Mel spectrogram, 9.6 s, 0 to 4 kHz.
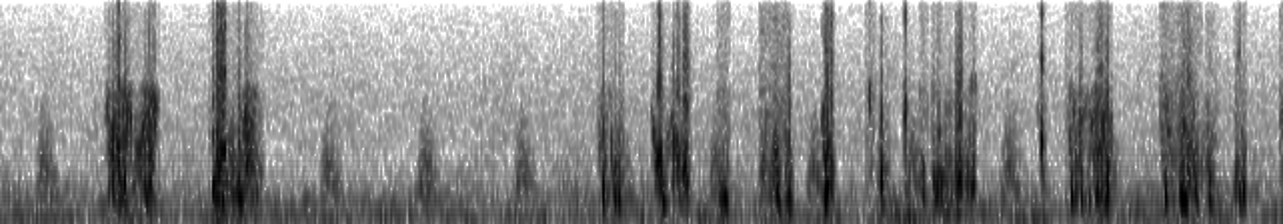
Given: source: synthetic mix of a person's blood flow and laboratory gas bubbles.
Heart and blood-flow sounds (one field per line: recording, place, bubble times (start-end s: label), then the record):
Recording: Doppler ultrasound of blood flow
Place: subclavian vein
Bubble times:
0.78-1.21 s: bubbles
1.56-1.99 s: bubbles
4.48-4.69 s: bubbles
4.88-5.19 s: bubbles
5.37-5.47 s: bubbles
5.69-5.96 s: bubbles
6.15-6.27 s: bubbles
6.49-6.67 s: bubbles
6.75-6.82 s: bubbles
6.88-7.33 s: bubbles
7.78-7.84 s: bubbles
7.98-8.35 s: bubbles
8.69-9.14 s: bubbles
9.24-9.34 s: bubbles
9.58-9.63 s: bubbles
From the record:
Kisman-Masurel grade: 233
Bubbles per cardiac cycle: several, 3 to 8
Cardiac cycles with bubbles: 50 to 99%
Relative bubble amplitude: loud (0.450 to 0.775)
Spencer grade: 3 (all of the cardiac periods contain showers or single bubble signals, but not dominating or overriding the cardiac motion signals)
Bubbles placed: anywhere in the cardiac cycle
